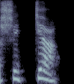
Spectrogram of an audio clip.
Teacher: дві літери т в нас позначають подовжений звук але бачимо що в нас я пом'якшаує попередні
